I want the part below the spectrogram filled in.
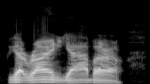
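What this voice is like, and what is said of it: Put-on Boston accent. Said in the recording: “See, this is my accent. I told you I'm so good at him ... I'm acting like I'm a Boston guy.”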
